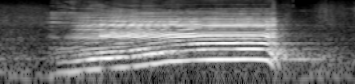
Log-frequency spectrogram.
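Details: A cow lowing in protest, wanting back into its barn at the usual time while the keeper is late; one long, loud moo of about two seconds, rising slowly in pitch before breaking off abruptly.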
